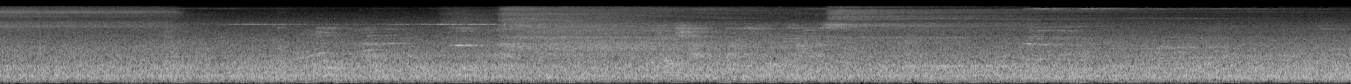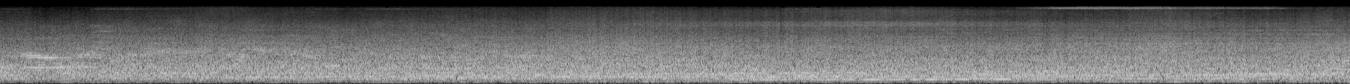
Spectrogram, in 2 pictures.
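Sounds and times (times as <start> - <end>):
faint high squeals: 2.4 - 5.2, 8.3 - 12.1.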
